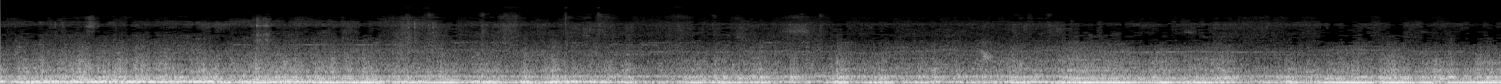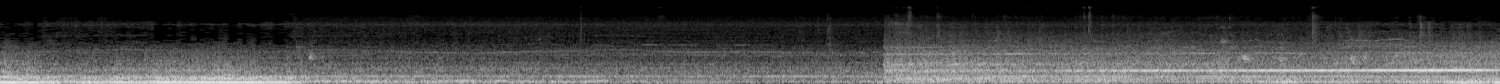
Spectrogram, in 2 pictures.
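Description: Electric light-rail car running, heard from inside: a heavy low rumble for the first eighteen seconds or so, then quieter. A few seconds later a whine starts and slowly rises in pitch as the train picks up speed.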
